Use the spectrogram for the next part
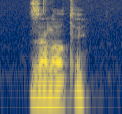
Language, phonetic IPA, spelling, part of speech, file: Polish, [zaˈlɔtɨ], zaloty, noun, LL-Q809 (pol)-zaloty.wav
